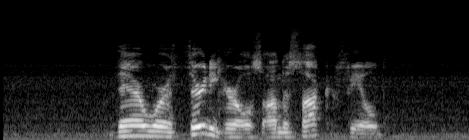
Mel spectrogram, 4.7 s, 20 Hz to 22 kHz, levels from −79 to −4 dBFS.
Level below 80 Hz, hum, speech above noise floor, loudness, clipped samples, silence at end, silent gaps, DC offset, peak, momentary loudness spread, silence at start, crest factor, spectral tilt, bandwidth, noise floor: -52 dBFS; none; 30 dB; -20 LUFS; under 0.1%; 0.9 s; none; under 0.1%; -2 dBFS; 12 LU; 1.15 s; 20 dB; -7.5 dB/octave; 6 kHz; -50 dBFS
